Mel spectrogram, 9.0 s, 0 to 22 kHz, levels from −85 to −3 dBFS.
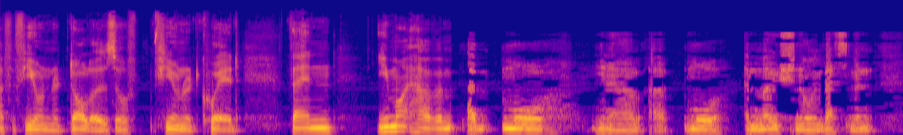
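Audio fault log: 4.50–9.04 s adaptive stream at a lower bitrate: the sound switches abruptly, with no gap, to nothing above 8 kHz, pointing to a very low-bitrate HE-AAC stream rather than a dropout.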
